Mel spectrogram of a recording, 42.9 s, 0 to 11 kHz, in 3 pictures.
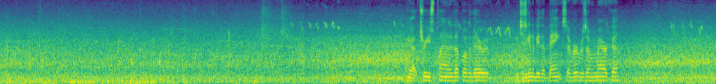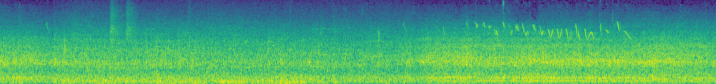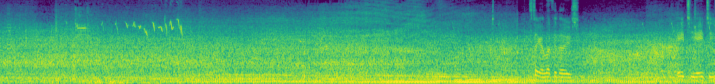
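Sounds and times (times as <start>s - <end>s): traffic rumble: 0.0s - 42.9s
high bird chirps: 9.8s - 10.4s, 23.2s - 27.1s, 30.0s - 32.4s
low car engine hum: 12.0s - 42.9s.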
